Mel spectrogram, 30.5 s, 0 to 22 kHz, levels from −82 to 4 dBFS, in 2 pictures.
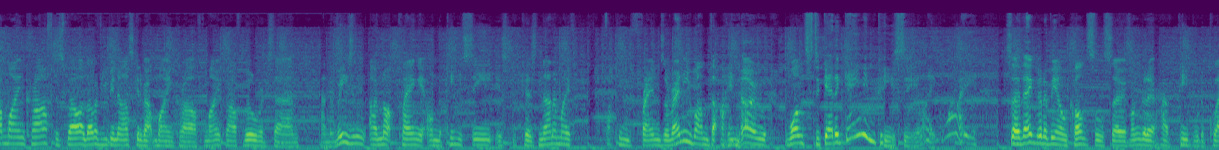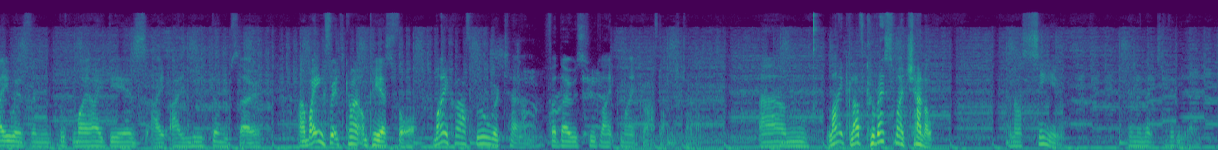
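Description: No technical faults can be heard anywhere in the recording.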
